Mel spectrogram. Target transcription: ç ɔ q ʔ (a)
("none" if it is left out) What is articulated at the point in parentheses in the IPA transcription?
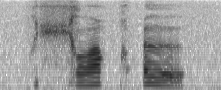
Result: ə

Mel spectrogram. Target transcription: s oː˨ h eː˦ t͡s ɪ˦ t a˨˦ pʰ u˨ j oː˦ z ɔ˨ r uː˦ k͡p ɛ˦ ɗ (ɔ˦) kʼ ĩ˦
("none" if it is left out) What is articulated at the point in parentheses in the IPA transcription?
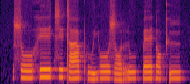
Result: ɔ˦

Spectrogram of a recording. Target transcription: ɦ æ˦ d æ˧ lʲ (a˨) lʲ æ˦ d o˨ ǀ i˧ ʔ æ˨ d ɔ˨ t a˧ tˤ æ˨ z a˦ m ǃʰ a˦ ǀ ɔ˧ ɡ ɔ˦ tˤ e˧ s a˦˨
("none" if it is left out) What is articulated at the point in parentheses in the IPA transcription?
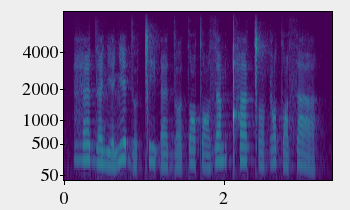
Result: æ˨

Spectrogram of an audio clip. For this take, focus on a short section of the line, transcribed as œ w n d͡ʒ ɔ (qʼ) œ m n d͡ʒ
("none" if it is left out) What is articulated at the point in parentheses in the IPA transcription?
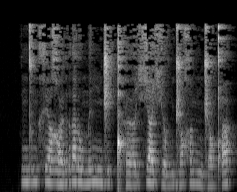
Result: χ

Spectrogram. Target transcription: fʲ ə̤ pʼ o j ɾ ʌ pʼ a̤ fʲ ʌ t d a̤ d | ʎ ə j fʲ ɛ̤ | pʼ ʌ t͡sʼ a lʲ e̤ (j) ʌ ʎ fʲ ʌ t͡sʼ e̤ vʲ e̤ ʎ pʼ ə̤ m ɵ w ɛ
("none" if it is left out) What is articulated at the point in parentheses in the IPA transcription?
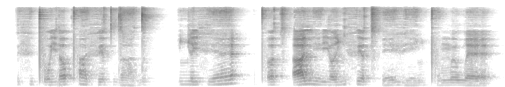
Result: j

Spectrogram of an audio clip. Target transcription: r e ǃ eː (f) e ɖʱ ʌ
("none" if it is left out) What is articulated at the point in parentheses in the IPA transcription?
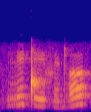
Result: f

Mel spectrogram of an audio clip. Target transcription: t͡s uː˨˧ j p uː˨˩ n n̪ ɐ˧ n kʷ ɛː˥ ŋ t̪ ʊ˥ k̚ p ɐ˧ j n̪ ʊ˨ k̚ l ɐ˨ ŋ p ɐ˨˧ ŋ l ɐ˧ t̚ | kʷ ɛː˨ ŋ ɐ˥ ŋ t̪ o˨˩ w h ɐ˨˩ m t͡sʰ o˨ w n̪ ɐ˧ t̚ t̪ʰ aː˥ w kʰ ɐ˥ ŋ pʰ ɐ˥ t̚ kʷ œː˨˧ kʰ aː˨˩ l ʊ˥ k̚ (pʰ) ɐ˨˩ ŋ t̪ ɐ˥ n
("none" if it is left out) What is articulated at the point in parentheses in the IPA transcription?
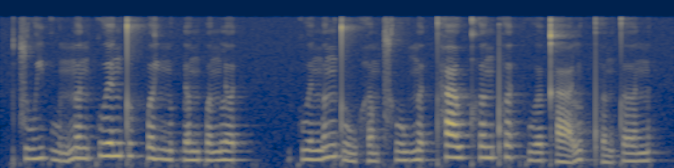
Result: pʰ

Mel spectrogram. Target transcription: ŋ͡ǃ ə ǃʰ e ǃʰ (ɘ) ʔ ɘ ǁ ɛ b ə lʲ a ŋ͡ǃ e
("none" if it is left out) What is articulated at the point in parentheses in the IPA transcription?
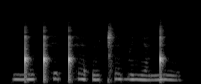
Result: ɛ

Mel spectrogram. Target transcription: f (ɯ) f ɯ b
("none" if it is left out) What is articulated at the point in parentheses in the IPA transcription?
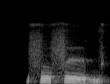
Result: u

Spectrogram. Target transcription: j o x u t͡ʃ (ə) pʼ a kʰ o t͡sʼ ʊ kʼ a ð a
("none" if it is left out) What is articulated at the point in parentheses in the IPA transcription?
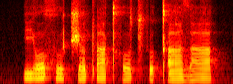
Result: ə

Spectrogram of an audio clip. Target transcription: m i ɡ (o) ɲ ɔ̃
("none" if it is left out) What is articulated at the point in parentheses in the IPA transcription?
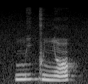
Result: u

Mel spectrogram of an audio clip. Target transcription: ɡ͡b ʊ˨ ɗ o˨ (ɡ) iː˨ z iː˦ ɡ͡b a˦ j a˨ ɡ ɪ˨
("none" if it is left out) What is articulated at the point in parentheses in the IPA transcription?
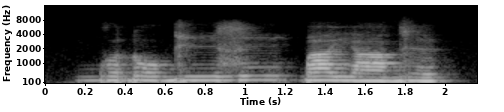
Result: ɡ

